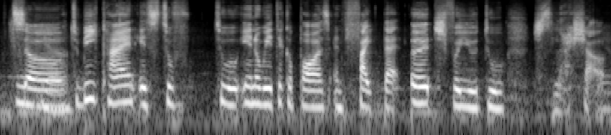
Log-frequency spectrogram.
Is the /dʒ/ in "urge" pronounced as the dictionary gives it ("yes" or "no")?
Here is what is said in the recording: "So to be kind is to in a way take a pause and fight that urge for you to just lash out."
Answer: no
